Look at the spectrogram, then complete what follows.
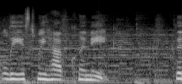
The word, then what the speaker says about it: Clinique: hang of it finally we end the name with a silent E so when you put it all together it sounds like Clinique now let's take a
